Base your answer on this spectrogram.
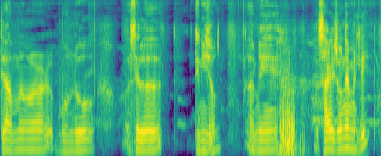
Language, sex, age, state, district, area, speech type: Assamese, male, 30-45, Assam, Udalguri, rural, spontaneous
